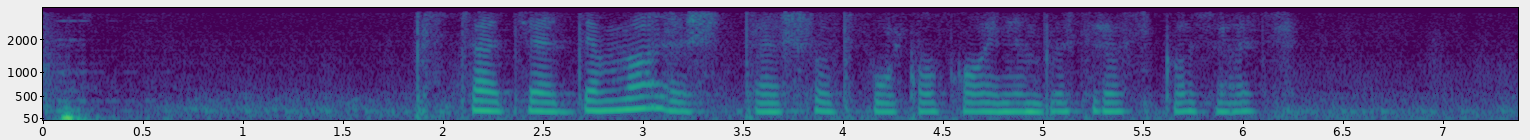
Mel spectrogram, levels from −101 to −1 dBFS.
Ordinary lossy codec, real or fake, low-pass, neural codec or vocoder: none; fake; 3.6 kHz; codec, 16 kHz, 1.1 kbps, Voila-Tokenizer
